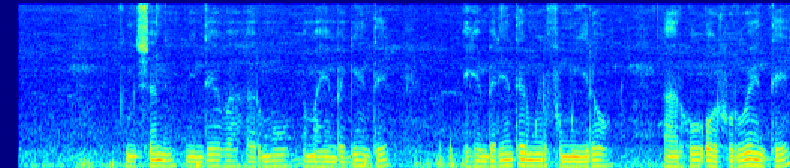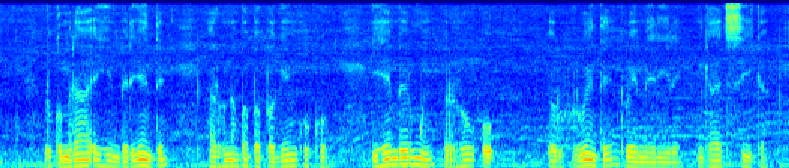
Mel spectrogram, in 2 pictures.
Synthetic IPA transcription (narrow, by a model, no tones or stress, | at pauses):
omuci̥ʃaneniːnde̞ːβaɦaɾimuamaheːmbe̞ɡeːnte | ɦeːmbe̞ɾje̞ːnteɾimweɾufumwiːɾoo | haɾiho̞ʔːɾuhuɾweːnte | ɾuko̞meɾaʔeheːmbe̞ɾjeːnte̞ | haɾiɦo̞nabababaɡeːŋkokʰo | iɦe̞ːmbe̞ɾimwe̞ɾiho | ɾuhuɾwe̞ːnte̞ɾwe̞ːme̞ɾiːɾe̞ | ŋkaci̥siːka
